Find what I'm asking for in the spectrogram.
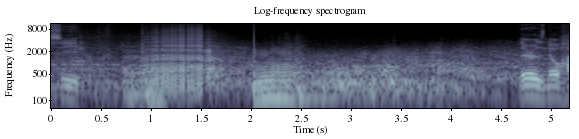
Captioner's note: roaring gunfire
